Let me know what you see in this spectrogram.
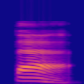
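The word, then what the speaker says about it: ت: এরপর তা, জিহ্বার আগা সামনের উপরে দুই দাঁতের গোড়ার সঙ্গে লাগে।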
